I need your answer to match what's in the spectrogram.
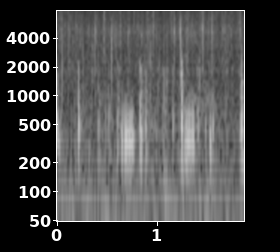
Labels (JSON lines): {"label": "biophony, stridulation", "recorder": "SoundTrap 600 or HydroMoth"}
{"label": "biophony, sea urchins (Echinidae)", "recorder": "SoundTrap 600 or HydroMoth"}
